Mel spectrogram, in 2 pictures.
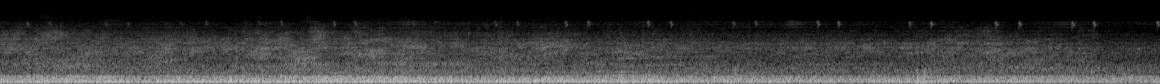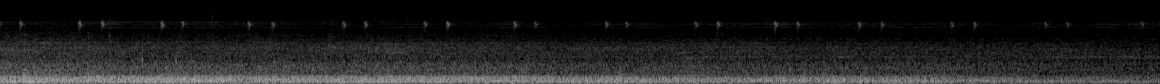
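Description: Diesel-hauled passenger train moving away along the track: a steady low diesel engine drone with wheel noise, growing steadily fainter as the train recedes.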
